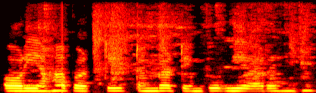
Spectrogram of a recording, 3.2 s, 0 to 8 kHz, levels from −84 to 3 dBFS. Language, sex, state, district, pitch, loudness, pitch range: Hindi, female, Bihar, Sitamarhi, 220 Hz, -19 LUFS, 215-225 Hz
